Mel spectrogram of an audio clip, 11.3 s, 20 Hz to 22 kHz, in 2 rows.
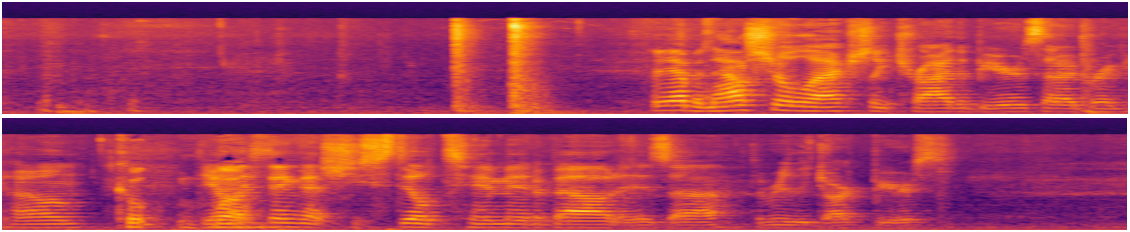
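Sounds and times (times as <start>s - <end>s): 
door pushed shut thud: 2.2s - 3.0s
speech: 3.2s - 10.4s.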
